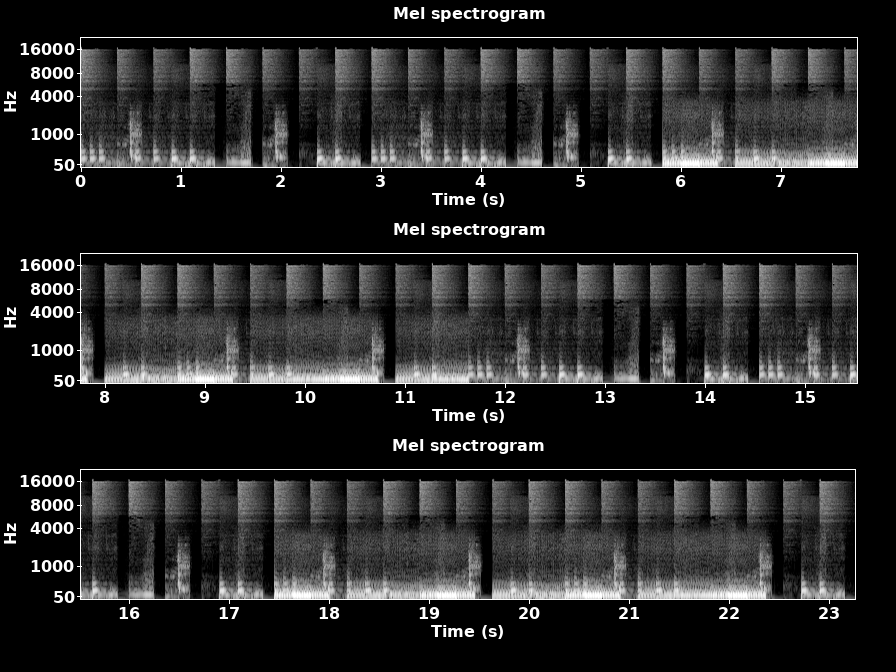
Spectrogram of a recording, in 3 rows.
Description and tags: Mother-Accelerated
Simple dub beat intro.
~ WindTryst Farm Lat: 40.84985724428507
................... Lon: -77.86968290805817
